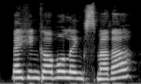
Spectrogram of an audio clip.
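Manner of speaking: hope she'll understand; girl explaining the ink spill to her mother, hopefully; hopeful child. A narrator's reading. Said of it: "Rhonda explained hopefully".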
